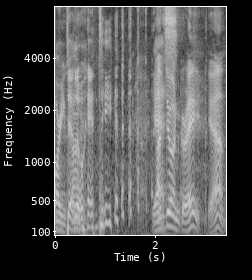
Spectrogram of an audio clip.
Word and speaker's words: Delahanty: Delahanty.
